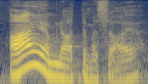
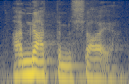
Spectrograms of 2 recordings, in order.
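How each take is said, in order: First: The stress falls on the first word, I. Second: The stress falls on Messiah, not on I. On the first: It leaves open that someone else is. "there's a special emphasis on the first word" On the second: It is a simple denial. "John very simply looks back at them and says"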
